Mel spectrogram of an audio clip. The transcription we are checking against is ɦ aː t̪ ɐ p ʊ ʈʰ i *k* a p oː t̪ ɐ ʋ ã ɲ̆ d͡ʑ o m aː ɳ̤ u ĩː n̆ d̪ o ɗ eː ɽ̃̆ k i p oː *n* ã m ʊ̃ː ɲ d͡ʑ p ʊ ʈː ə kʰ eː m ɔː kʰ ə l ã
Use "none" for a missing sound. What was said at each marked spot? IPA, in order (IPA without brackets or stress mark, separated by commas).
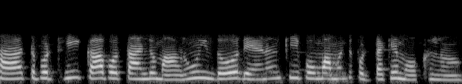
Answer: k, m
